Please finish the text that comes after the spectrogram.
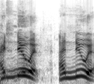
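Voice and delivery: high and loud, triumphant; gleeful told-you-so outburst; excited. Real, not acted. Catches chatter he predicted.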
